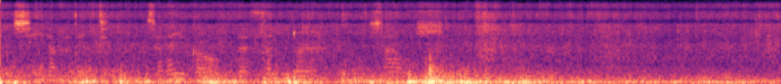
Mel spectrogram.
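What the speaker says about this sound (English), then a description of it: "So there you go, the thunder sounds." A thunderstorm over Paris rooftops in winter brings heavy rain with a deep rolling rumble that rises and swells near the middle, then settles back into a steady wash of rainfall and gusting wind.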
